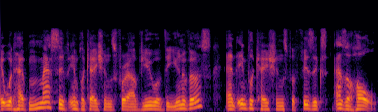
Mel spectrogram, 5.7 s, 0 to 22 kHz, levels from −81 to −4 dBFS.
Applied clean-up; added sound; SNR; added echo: none; none; none; none.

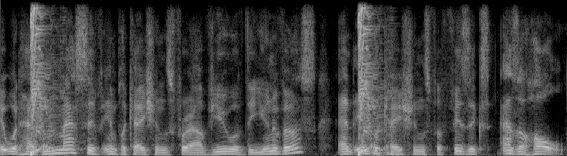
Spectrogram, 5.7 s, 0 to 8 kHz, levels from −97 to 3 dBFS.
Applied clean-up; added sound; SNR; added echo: none; Thump, thud; 2 dB; none.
